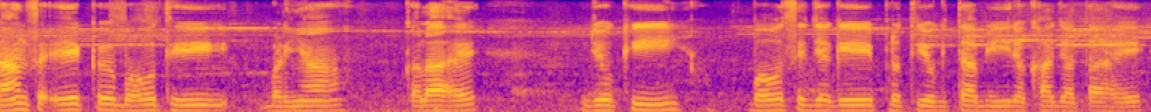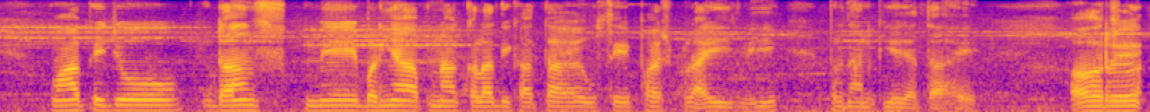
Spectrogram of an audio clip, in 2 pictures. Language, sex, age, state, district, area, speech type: Hindi, male, 18-30, Uttar Pradesh, Bhadohi, rural, spontaneous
